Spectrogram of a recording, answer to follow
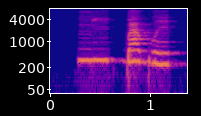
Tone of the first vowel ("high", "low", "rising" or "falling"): high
